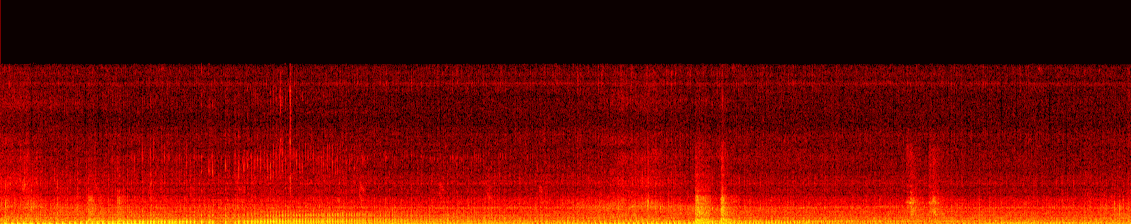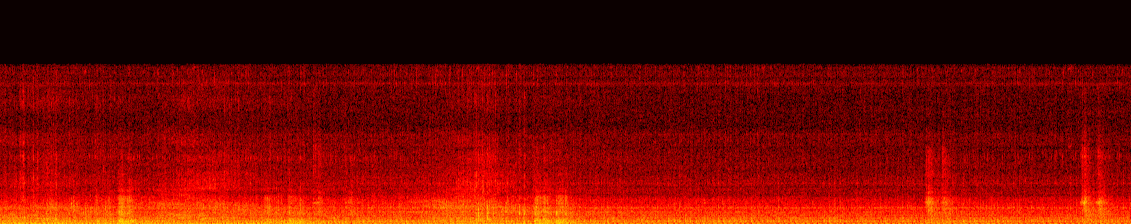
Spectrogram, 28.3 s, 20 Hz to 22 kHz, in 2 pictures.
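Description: Bajaj Pulsar 220F's single-cylinder engine running steadily as the motorcycle is ridden, with occasional knocks and rattles. It is loudest in the first few seconds.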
